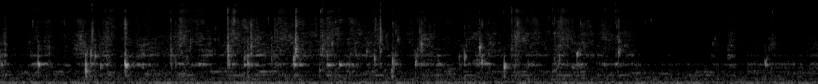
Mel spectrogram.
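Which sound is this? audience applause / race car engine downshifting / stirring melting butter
stirring melting butter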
